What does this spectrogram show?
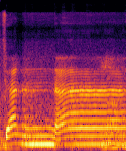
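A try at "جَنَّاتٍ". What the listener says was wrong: Lamakan lagi.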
